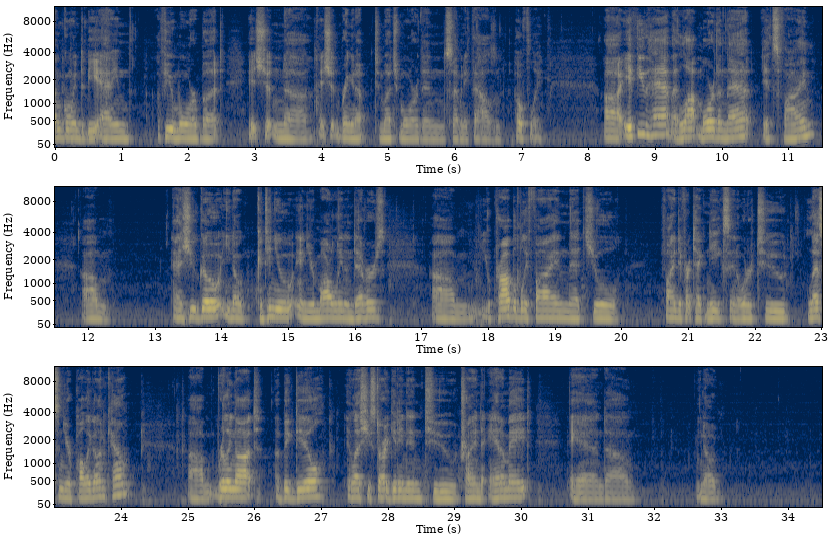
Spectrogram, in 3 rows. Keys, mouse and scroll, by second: 12.5-13.7 middle drag, 14.9-16.2 middle drag, 33.4-34.5 middle drag.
